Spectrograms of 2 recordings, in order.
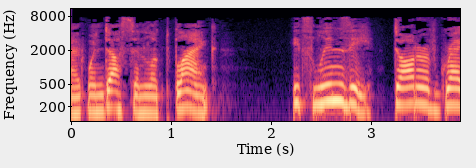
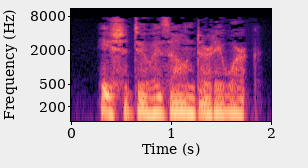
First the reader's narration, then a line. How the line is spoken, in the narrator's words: Belle said quite calmly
